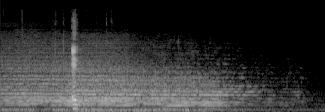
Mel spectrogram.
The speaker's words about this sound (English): Sorry, it was a train, you know. Sorry about that, it was a train.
